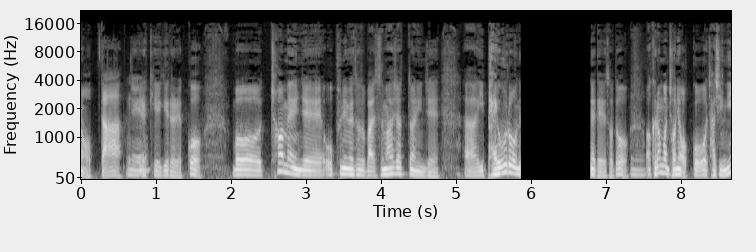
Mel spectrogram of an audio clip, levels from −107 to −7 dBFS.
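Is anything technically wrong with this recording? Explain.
Yes, there are two related faults in this speech clip.

A playback stall runs from 5.85 to 6.79 s. The player most likely ran short of data or had its output thread blocked, so the speech cuts off mid-flow into about 0.94 s of silence before resuming.

Time-compressed catch-up follows from 6.79 to 8.55 s. To clear the backlog built up during the stall, the player removes small slices and cross-fades the joins, running at 1.5 times normal speed. The speech sounds hurried at unchanged pitch.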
